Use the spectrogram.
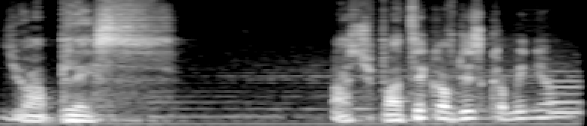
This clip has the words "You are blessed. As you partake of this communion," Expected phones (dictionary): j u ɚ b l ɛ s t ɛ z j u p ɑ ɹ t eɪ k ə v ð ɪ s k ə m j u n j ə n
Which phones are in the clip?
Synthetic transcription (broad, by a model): j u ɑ b l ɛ s ɑ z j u p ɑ t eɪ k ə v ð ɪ s k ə m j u n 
